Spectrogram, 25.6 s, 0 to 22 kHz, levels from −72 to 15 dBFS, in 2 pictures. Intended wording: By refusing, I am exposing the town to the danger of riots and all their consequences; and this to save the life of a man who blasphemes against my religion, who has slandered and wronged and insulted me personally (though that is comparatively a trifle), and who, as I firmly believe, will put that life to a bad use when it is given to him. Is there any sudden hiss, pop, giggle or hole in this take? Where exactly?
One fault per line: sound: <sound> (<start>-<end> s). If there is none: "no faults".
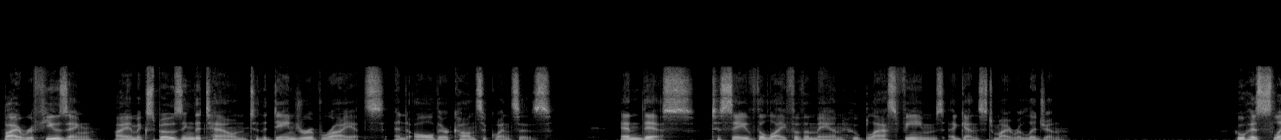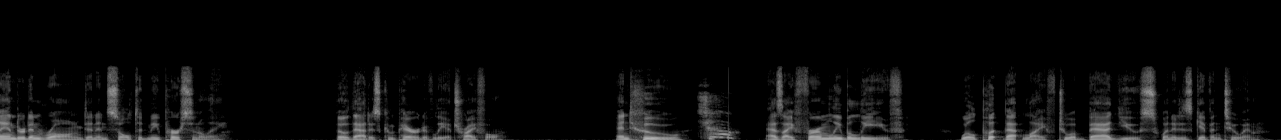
sound: sneeze (19.8-20.2 s)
